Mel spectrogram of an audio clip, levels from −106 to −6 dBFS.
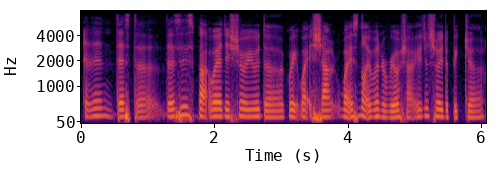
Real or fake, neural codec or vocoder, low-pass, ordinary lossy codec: real; none; 7.2 kHz; MP3, 64 kbps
